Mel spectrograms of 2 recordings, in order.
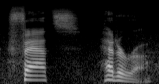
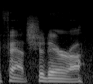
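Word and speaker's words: Fatshedera: in the garden last year because apparently he's pronouncing it the right way which is fats hetera and I say that's probably right but you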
